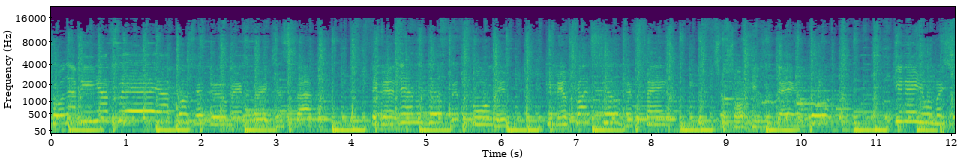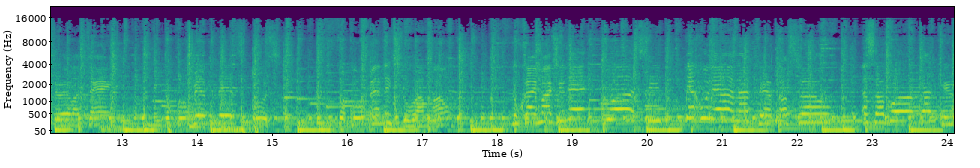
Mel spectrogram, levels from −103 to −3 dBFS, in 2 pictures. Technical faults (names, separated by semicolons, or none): none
